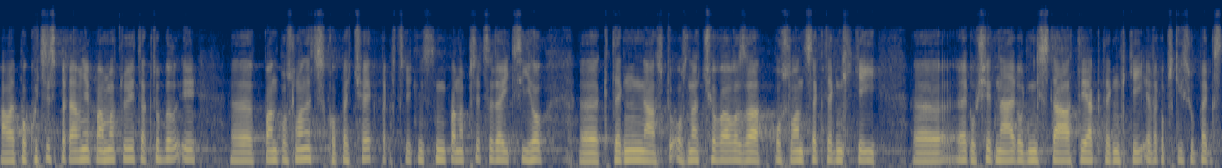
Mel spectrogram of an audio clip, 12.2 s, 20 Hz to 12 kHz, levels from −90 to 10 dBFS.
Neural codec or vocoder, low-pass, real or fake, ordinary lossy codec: codec, 16 kHz, 16 kbps, FunCodec, trained on Chinese and English, 50 frames a second; 7.2 kHz; fake; Opus, 24 kbps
